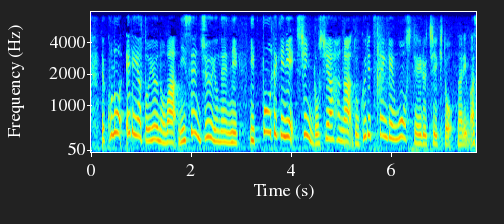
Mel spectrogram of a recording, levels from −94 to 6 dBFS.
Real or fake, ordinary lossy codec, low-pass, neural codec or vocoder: real; AAC, 48 kbps; 7.2 kHz; none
